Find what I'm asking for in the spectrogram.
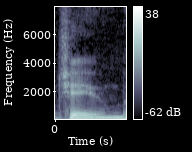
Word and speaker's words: DVNE: So that's just me and it's my mate Dan who plays in, have you seen that band called June, but it's spelled like DVNE? – No.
